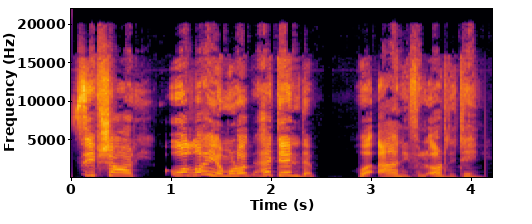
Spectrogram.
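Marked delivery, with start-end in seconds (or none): 0.0-2.4 pained defiance. Acted. Pulled by the hair.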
